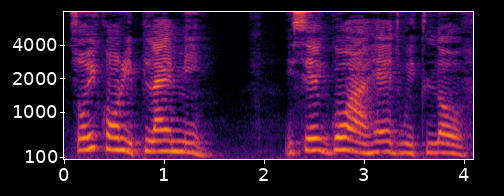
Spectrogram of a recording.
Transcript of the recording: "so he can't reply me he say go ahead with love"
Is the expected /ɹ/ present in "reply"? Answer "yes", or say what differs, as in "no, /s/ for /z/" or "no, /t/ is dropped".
yes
